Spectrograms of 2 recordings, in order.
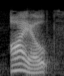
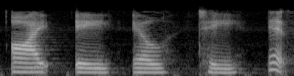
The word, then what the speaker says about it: IELTS: is called an acronym with an acronym we don't pronounce the individual letters we pronounce it as a word so we say IELTS not I al t f some other examples of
